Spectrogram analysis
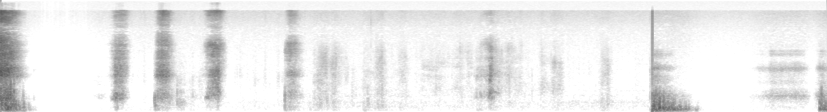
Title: Worst cold ever so much sneezing and blowing my nose #sneezes #cold #snotty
